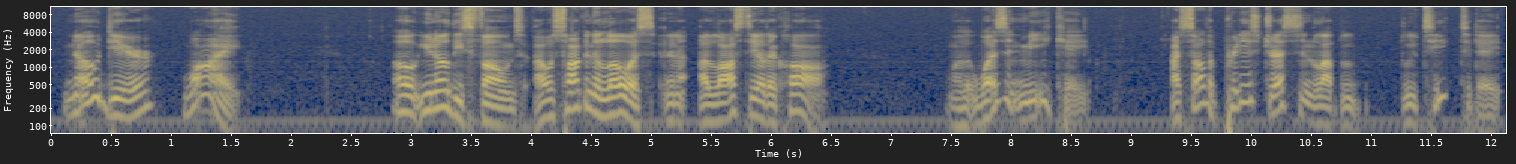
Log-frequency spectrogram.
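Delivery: put-on high-pitched, chatty older mother; older woman. A narrator's reading. Mother on the phone to grown daughter, older female voice. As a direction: chatter lightly as an older lady. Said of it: "older female voice".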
